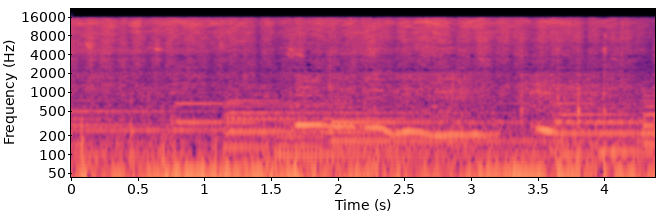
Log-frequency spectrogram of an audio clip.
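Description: Hairbrush bristles stroking through long hair, a repeated soft rubbing, over soft piano music and humming.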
